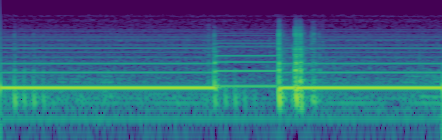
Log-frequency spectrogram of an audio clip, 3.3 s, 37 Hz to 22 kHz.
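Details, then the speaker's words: Residual steady whistle near 400 Hz, briefly dropping out, heard on an unmodulated 90/100 MHz FM Colpitts oscillator carrier even after power to the 400 Hz audio-frequency modulating oscillator board was removed; unexplained leftover tone. "pero fíjate qué curioso a pesar de haber quitado el oscilador de baja frecuencia se escucha todavía como un pitido"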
